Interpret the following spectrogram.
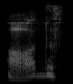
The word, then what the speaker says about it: Odd: I have the nice Norwegian name Odd. So yeah, that's actually how it's pronounced as well.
